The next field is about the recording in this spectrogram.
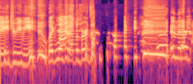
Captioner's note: laughing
